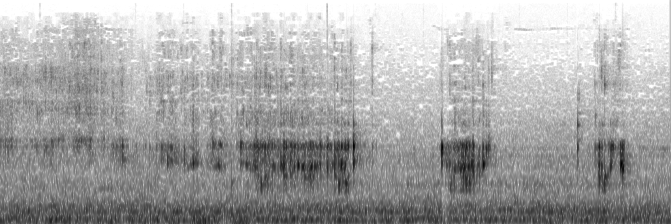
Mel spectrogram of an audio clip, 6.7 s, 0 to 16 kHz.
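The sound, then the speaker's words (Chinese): Water pours steadily into the lower carafe of a drip coffee maker set on a scale, 300 grams in all: a continuous trickling stream with gurgling splashes that swell in a few louder bursts near the end. “水我们先将它下面那个下壶放到秤上进行清零，清零以后呢，我们往里面倒300克的水。”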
